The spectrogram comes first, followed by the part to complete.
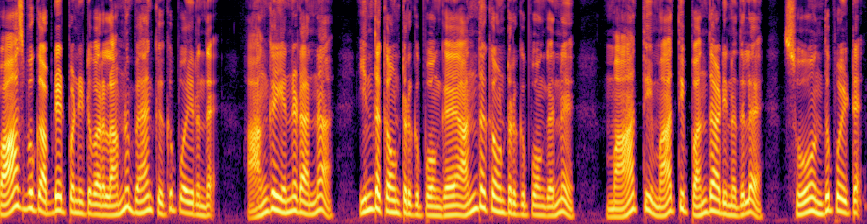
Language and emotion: Tamil, sad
